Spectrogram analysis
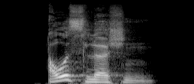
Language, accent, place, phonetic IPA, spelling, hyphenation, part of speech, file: German, Germany, Berlin, [ˈʔaʊsˌlœʃən], auslöschen, aus‧lö‧schen, verb, De-auslöschen.ogg
- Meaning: 1. to extinguish, to put out (e.g. a fire) 2. to turn off, to switch off 3. to obliterate, to wipe out, to utterly annihilate 4. to be extinguished, to go out, to die out (e.g. a candle, a life)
